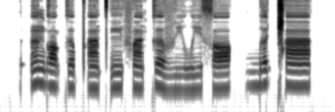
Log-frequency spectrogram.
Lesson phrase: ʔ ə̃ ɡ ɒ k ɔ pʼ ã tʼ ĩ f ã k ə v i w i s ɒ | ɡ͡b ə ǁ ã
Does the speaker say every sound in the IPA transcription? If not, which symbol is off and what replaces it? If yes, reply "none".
ɔ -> ə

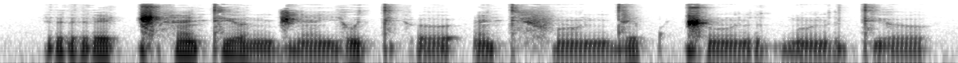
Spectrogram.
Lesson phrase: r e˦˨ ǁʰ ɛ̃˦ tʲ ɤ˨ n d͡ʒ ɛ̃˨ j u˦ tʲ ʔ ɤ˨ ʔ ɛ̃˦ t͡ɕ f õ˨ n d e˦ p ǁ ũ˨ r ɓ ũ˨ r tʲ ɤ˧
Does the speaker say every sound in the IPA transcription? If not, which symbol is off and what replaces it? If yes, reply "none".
t͡ɕ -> tʲ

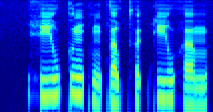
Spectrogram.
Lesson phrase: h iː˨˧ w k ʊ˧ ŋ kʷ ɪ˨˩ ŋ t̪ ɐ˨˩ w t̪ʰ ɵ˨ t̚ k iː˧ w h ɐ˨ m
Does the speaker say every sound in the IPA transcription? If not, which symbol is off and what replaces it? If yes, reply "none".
none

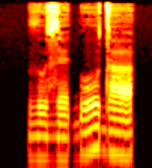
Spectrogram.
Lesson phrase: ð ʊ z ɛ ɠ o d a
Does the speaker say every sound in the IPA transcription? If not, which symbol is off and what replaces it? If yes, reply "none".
none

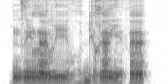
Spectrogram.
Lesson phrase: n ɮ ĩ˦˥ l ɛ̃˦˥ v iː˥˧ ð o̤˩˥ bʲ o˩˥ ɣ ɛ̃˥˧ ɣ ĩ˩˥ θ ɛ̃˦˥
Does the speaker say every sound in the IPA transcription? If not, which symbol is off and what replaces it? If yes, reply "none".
ɮ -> z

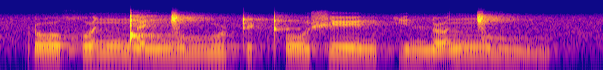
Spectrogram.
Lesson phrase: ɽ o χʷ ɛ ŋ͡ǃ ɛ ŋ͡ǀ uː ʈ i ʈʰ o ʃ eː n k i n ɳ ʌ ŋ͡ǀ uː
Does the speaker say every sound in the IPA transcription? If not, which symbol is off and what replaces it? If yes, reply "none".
none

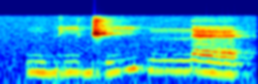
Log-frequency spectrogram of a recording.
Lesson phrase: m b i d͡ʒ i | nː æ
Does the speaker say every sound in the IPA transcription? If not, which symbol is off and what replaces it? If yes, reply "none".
none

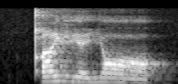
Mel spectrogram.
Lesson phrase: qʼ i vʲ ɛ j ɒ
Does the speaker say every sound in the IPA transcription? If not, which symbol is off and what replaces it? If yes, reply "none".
none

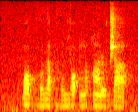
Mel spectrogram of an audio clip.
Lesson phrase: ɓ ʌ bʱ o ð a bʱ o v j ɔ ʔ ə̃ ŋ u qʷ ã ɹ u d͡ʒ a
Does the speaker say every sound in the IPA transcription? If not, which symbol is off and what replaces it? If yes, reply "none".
ʌ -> ɔ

